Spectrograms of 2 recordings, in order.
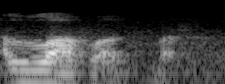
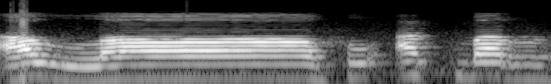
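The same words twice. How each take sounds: First: The vowels are kept short without stretching. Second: The vowels are strongly stretched and drawn out. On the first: The speaker calls it wrong. "সে নামাজে দাঁড়ায়া বলে" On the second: The speaker calls it right. "এমনে না আপনি জোরে টান দিয়া বলেন"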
